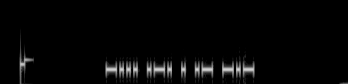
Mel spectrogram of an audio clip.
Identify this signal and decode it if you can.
Morse code, heard as a keyed tone, about 34 wpm, 700 Hz. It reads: BREAK
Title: Sentences from Top 900 Words - New Word Drill - 35wpm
